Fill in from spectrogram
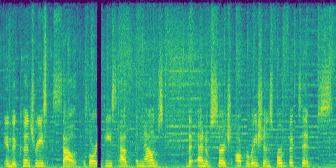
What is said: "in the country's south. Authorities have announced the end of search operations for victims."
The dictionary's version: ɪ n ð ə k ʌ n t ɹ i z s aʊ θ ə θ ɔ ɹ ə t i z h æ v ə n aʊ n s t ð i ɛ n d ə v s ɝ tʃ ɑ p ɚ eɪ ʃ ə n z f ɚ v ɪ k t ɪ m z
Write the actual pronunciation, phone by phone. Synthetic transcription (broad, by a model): ɪ n ð ə k ʌ n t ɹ i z s aʊ θ ə θ ɔ ɹ ə t i z h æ v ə n aʊ n s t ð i ɛ n d ə v s ɝ tʃ ɑ p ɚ eɪ ʃ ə n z f ɚ v ɪ k t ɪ m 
